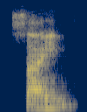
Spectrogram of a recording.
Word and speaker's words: sine: So these functions are sign. So pronunciation is s okay s then comes in short it is written as s i n.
